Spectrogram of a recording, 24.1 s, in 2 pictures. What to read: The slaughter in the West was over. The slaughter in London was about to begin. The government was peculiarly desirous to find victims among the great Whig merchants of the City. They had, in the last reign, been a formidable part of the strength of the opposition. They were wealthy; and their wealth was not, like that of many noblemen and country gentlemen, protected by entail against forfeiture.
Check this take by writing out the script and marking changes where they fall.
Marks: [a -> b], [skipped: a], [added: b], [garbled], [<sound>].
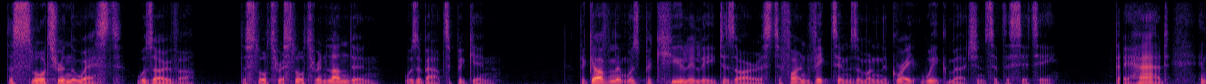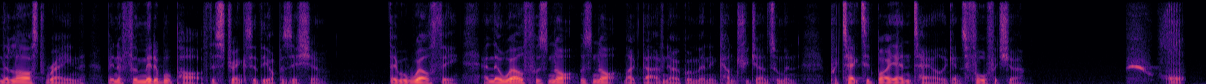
The slaughter in the West was over. The slaughter [added: slaughter] in London was about to begin. The government was peculiarly desirous to find victims among the great Whig merchants of the City. They [dropout] had, in the last reign, been a formidable part of the strength of the opposition. They were wealthy; and their wealth was not, [added: was not] like that of [skipped: many] noblemen and country gentlemen, protected by entail against forfeiture. [breath]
